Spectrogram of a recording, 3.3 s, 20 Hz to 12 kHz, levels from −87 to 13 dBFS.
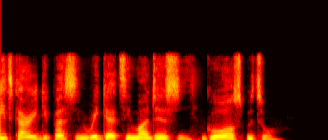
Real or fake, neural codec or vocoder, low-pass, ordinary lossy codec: fake; codec, 16 kHz, 1 kbps, X-Codec, HuBERT features, trained on LibriSpeech; 7.2 kHz; none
